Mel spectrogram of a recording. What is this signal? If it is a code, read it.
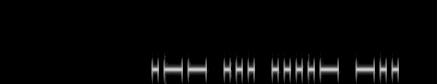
Morse code, heard as a keyed tone, about 21 wpm, 700 Hz. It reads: WS4D
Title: USA Call Signs - 4 Characters - Repeated 2x - 20wpm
